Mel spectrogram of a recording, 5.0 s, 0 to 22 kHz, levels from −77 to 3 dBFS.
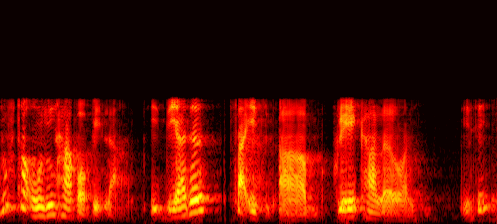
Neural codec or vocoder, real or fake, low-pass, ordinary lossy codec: vocoder, 44.1 kHz, 80 mel bands, Vocos; fake; 3.6 kHz; none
